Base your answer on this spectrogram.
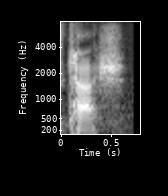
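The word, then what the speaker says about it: cache: But I think the way you pronounce the word that we're looking at is cash.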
